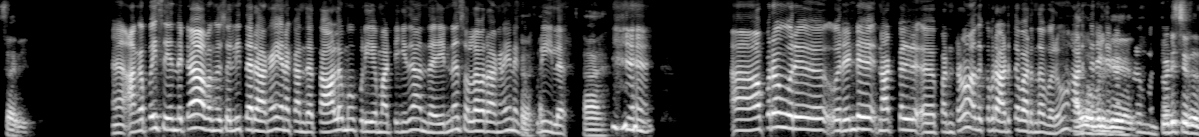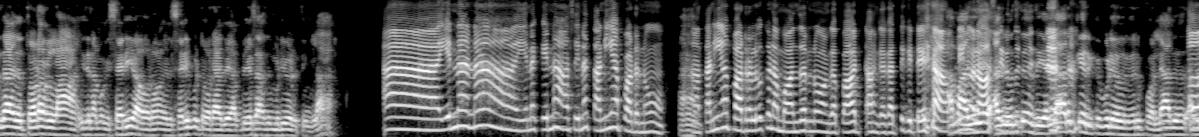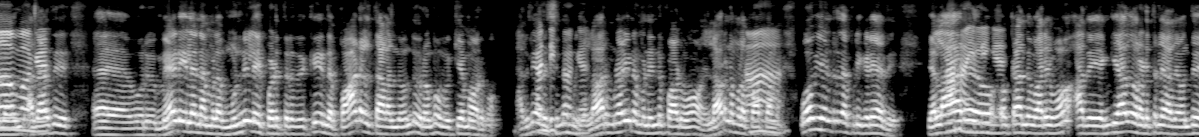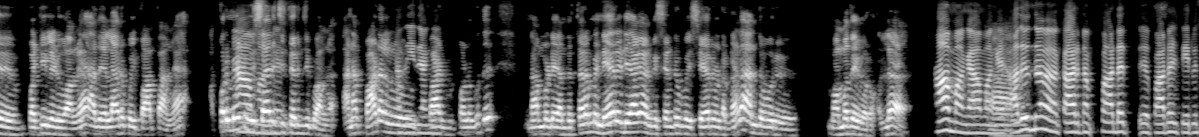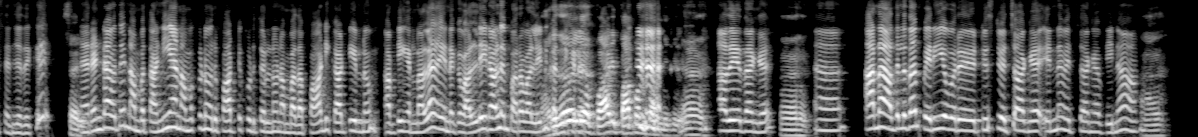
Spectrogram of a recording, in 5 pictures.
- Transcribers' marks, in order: laugh; chuckle; drawn out: "ஆ"; laughing while speaking: "கத்துக்கிட்டு அப்படீன்னு ஒரு ஆசை இருந்துச்சு"; laugh; drawn out: "ஆமாங்க"; laugh
- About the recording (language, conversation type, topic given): Tamil, podcast, பள்ளிக்கால நினைவுகளில் உங்களுக்கு மிகவும் முக்கியமாக நினைவில் நிற்கும் ஒரு அனுபவம் என்ன?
